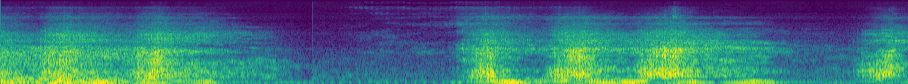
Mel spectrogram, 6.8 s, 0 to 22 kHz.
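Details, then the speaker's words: Yamaha Aerox 155 scooter that died suddenly with error code 12, after fixing and securing the wiring connection: engine catches and runs clean, revving and settling smoothly on repeated starts, no misfire or stalling; normal start and run. "Motor sudah kembali normal, sudah nyala normal seperti biasanya."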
